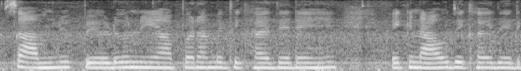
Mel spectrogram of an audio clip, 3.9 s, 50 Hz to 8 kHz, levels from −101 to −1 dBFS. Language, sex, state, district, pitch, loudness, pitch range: Hindi, female, Bihar, East Champaran, 205 Hz, -14 LUFS, 200-215 Hz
